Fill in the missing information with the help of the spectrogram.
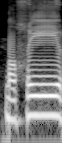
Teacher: صیہ مدہ ہے، ایک الف کی مقدار کے برابر کھینچ کر پڑھیں گے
